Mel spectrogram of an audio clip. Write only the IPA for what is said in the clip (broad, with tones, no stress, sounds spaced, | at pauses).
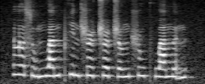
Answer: l ɤ˥˩ s ṵ˨˩ n̪ w a˧˥ n pʰ i˥˧ n ʂ ɻ̩˥˧ ʈ͡ʂ ɤ˥˩ ʈ͡ʂ ɤ˧˥ ŋ ʂ u˥ pʰ w ä˧˥ n̪ ə̰˨˩˦ n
